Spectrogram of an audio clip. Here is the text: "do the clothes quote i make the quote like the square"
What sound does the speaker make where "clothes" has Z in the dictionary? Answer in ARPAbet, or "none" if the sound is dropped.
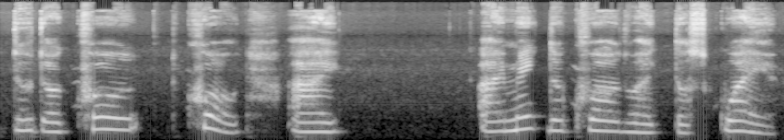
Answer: none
